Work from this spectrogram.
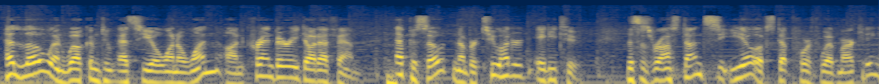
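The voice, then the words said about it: Polished radio-announcer voice. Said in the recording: “you really have a good radio voice ... he sounds good on the radio”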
